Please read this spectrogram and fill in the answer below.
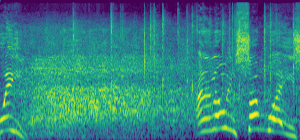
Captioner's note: audience laughing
